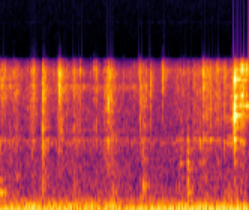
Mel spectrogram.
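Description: Irregular small clicks and knocks of objects being handled, over a steady low hum.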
